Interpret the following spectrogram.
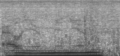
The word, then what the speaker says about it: aluminium: cuz I feel like if it's supposed to end with a nim sound, there should be an i at the end there and there is Not in here.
